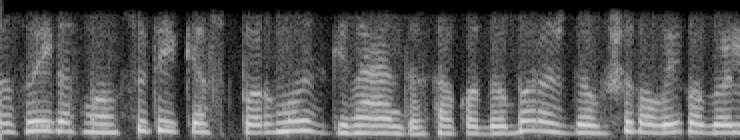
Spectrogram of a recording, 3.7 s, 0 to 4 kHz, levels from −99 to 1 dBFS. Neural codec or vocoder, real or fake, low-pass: none; real; 3.6 kHz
